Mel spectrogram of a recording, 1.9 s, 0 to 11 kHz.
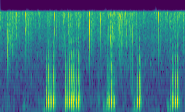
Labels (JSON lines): {"label": "biophony", "recorder": "SoundTrap 500"}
